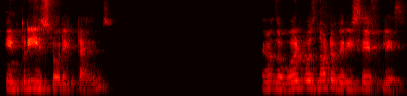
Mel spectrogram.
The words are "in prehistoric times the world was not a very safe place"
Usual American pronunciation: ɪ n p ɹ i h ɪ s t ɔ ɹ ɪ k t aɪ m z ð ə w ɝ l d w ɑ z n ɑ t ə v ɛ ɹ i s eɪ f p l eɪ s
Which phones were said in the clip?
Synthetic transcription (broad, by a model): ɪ n p ɹ i h ɪ s t ɔ ɹ ɪ k t aɪ m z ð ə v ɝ d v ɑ z n ɑ t ə v ɛ ɹ i s eɪ f p l eɪ s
